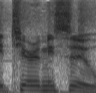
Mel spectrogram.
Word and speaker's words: tiramisu: I say tiramisu. What do you think of my pronunciation? – You are saying it perfectly.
